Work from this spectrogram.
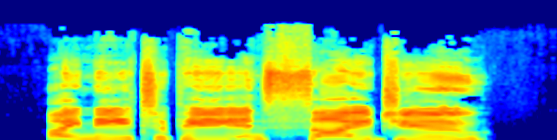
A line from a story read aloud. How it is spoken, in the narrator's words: Hera bellowed over the din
